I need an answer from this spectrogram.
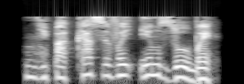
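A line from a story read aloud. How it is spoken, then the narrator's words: Hiss from behind. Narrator (Russian): зашипела за спиной Пенелопа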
